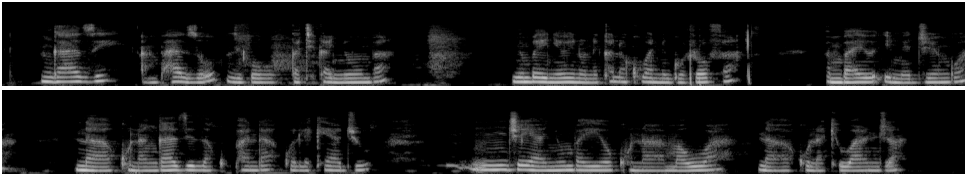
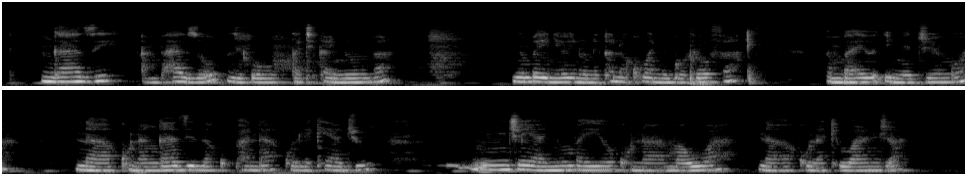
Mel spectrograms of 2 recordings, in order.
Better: first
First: none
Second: room echo; dies away in 0.4 s

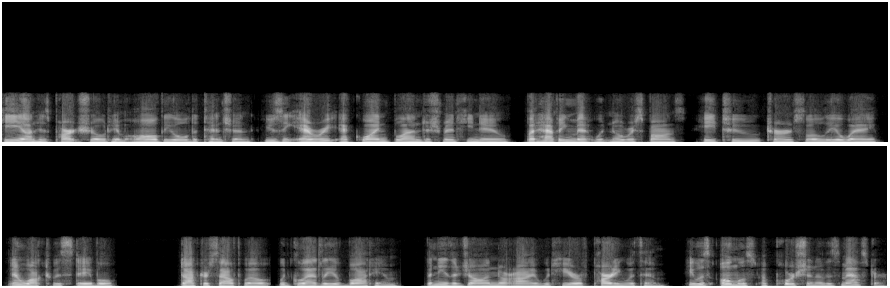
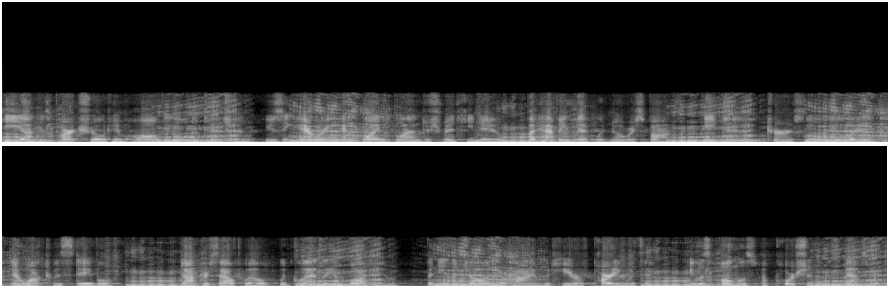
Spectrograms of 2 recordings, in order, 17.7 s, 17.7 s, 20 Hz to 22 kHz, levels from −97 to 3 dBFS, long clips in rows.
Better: first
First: none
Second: background sound (Animal); 1 dB below the speech // room echo; dies away in 1.1 s

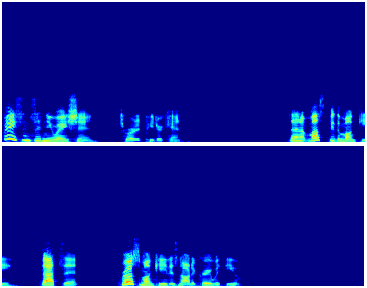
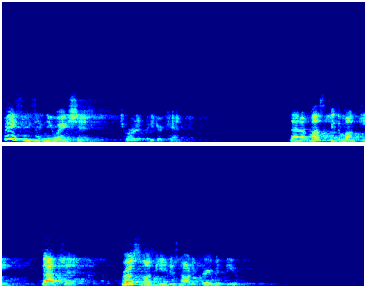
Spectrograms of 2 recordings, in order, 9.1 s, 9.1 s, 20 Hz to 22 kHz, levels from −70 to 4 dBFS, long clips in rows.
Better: first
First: none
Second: room echo; dies away in 1.4 s

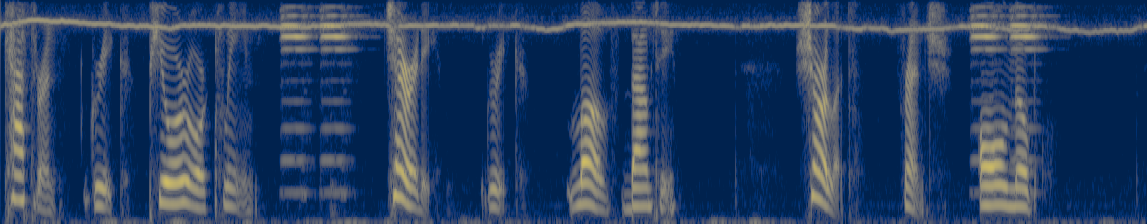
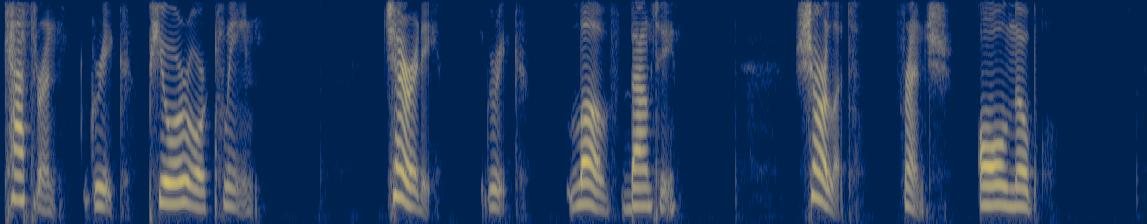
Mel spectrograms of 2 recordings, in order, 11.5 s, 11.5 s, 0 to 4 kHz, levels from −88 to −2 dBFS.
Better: second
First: background sound (Vehicle horn, car horn, honking + Hiss / Alarm); 4 dB below the speech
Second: none

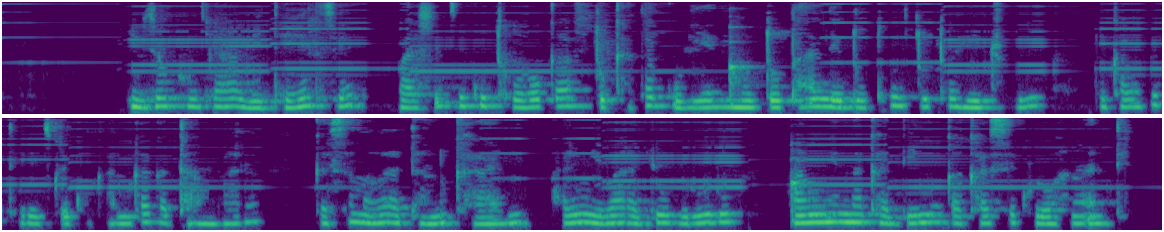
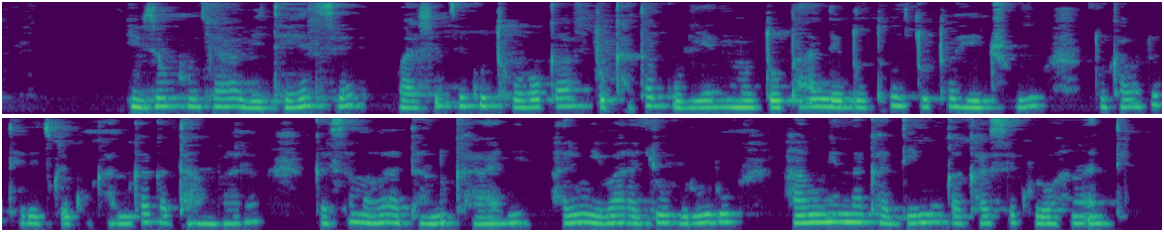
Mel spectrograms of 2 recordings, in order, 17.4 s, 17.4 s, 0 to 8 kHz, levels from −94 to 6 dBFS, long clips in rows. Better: second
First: noise reduction (neural mask model RNNoise)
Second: none

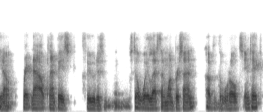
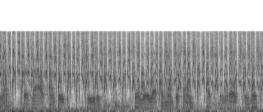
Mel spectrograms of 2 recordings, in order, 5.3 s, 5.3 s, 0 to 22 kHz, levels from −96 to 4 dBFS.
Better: first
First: none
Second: background sound (Zipper (clothing)); 5 dB above the speech

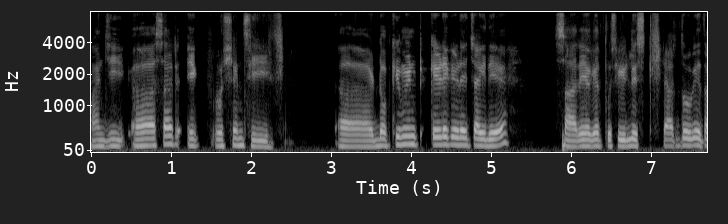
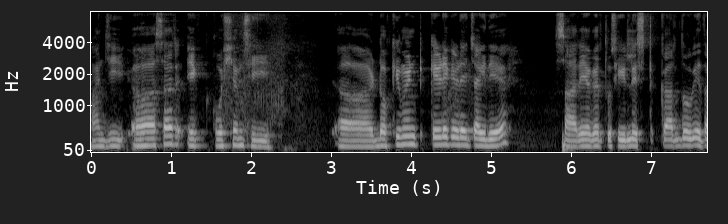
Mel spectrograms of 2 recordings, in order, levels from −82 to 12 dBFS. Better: second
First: noise reduction (neural diffusion model UNIVERSE++)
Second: none

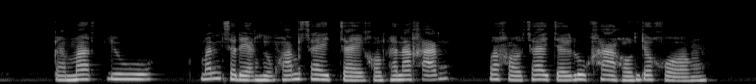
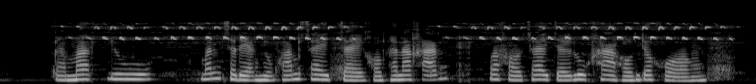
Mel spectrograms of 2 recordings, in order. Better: first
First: none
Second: background sound (Chirp, tweet); 1 dB below the speech

